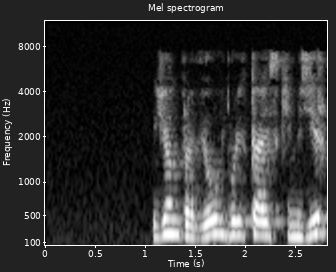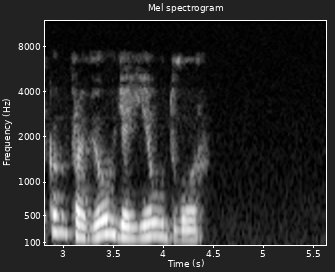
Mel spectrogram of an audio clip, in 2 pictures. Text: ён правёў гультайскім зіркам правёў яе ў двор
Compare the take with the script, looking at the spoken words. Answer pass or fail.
pass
